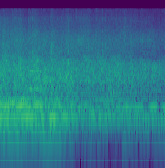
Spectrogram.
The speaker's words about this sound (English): Give the Lord a clap offering, somebody.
